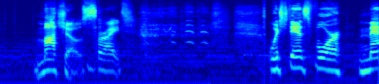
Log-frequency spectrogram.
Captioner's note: laughing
